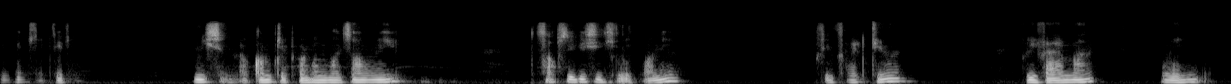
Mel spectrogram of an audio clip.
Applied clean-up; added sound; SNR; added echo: neural mask model DeepFilterNet 3.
